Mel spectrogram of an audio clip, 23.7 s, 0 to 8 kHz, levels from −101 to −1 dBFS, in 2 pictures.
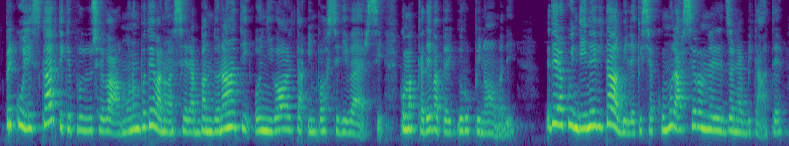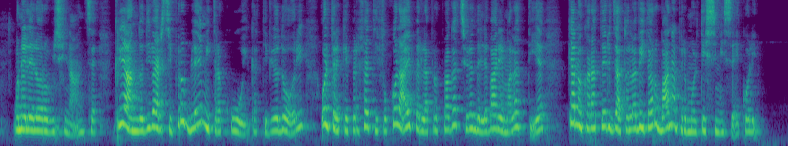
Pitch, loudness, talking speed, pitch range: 225 Hz, -26 LUFS, 155 wpm, 205-270 Hz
